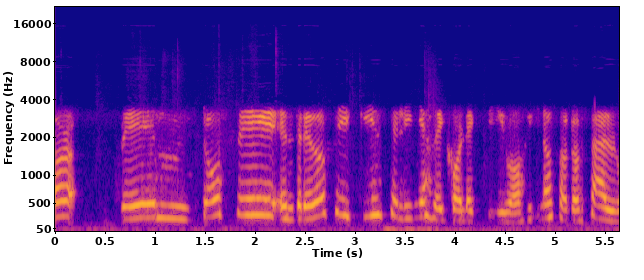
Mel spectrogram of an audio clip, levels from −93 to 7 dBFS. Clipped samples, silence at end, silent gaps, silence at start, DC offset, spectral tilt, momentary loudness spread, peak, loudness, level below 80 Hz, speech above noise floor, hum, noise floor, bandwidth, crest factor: under 0.1%; 0 s; none; 0 s; under 0.1%; -6 dB/octave; 9 LU; -2 dBFS; -18 LUFS; -48 dBFS; 22 dB; none; -40 dBFS; 3.7 kHz; 16 dB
